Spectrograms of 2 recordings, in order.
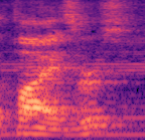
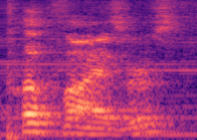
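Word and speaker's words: Pfizer: well I got the fisers the P fisers if you want to say it like it's spelled let me tell you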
